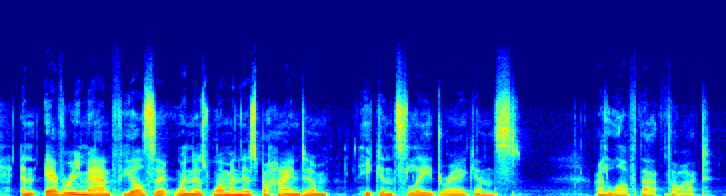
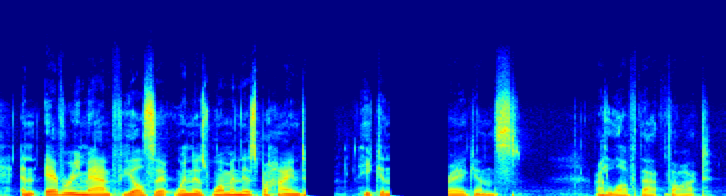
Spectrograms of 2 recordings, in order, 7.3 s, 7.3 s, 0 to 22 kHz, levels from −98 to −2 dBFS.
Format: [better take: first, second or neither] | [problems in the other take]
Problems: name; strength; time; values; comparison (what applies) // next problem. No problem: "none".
first | audio cutting out; at 3 s and at 4 s for 0.5 s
